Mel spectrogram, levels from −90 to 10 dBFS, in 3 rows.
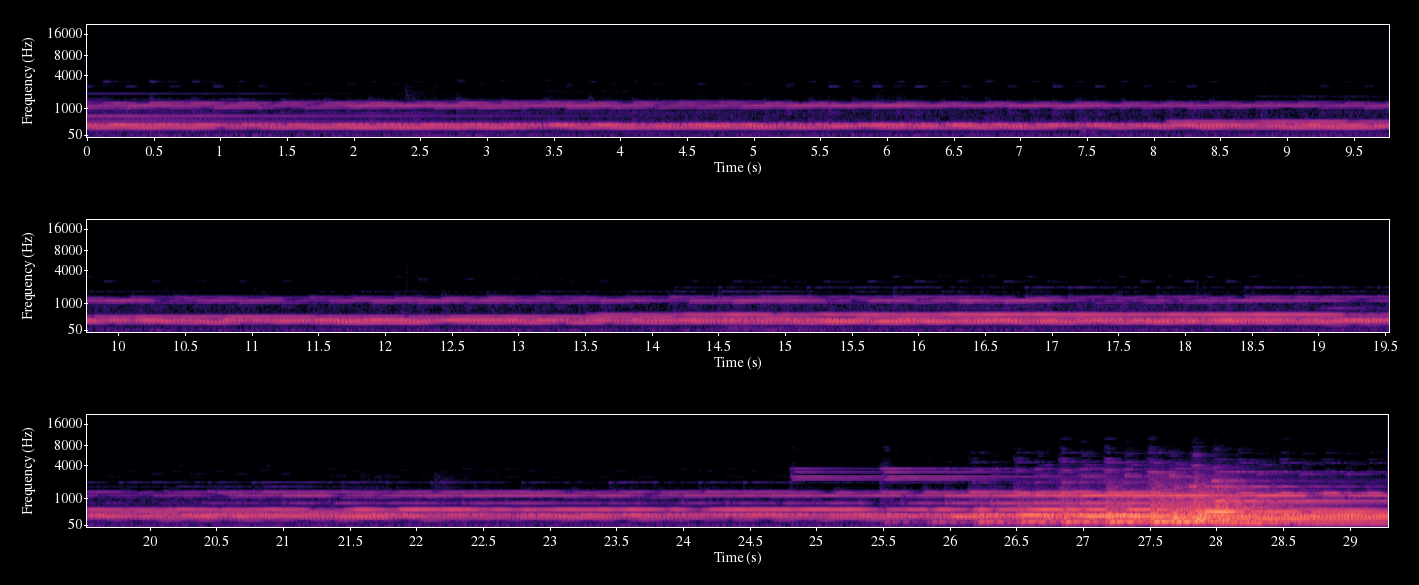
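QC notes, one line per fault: No faults found.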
